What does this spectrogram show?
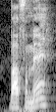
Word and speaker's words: Baphomead: to bomb that bothame Buffum a yeah T is silent folks we've got to hand it wrong for all our lives but yeah I'll put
